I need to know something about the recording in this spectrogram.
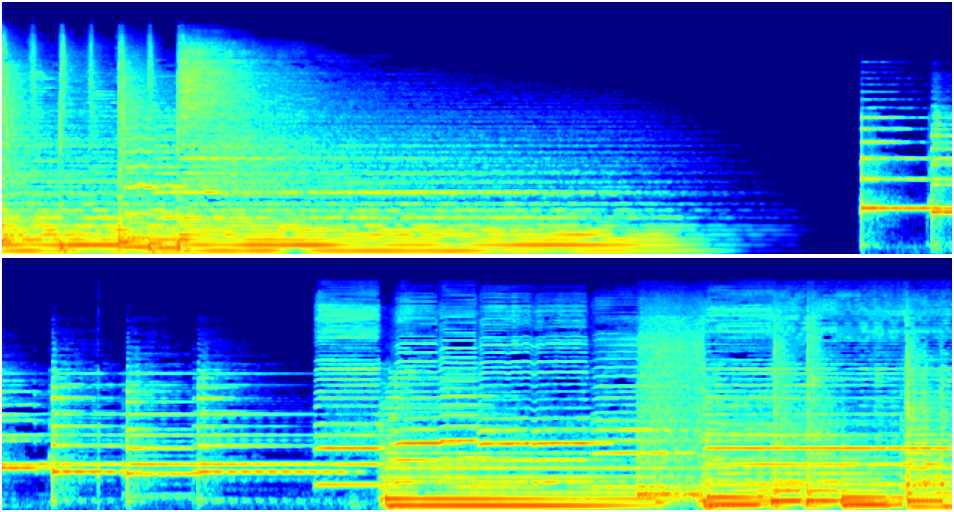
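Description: A male-vocal pop love song recording: one track's rich, sustained harmonies fade into a brief silence, then a new gentle ballad begins with soft plucked notes and warm chords, building fuller, with no spoken voices.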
